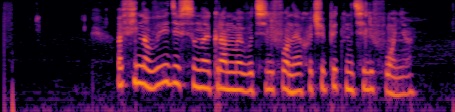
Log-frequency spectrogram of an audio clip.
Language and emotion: Russian, neutral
